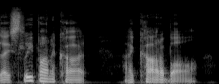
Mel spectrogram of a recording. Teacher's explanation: I say them exactly the same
